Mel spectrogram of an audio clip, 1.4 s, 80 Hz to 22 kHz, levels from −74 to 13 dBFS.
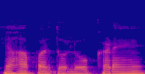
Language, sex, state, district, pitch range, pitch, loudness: Hindi, male, Bihar, Araria, 115-125 Hz, 120 Hz, -26 LUFS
